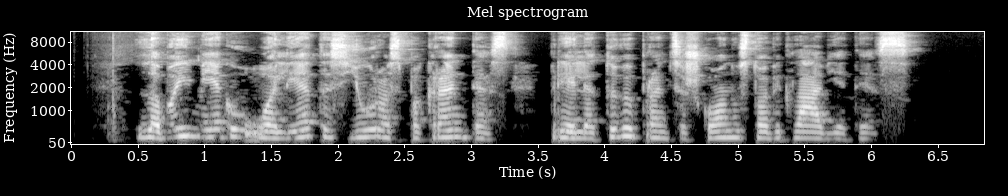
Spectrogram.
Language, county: Lithuanian, Panevėžys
